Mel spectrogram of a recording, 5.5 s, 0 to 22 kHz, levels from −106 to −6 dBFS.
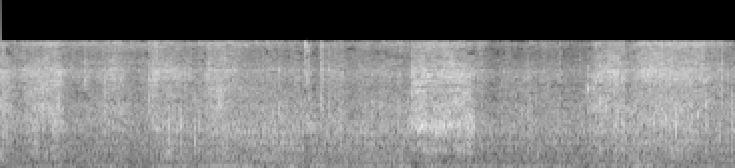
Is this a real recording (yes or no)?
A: yes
